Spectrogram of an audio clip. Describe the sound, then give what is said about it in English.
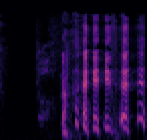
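A voice imitates a ringing bell with about six quick, evenly spaced vocal dings, fairly loud, after a short faint breathy lead-in. “I'm good at bells.”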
